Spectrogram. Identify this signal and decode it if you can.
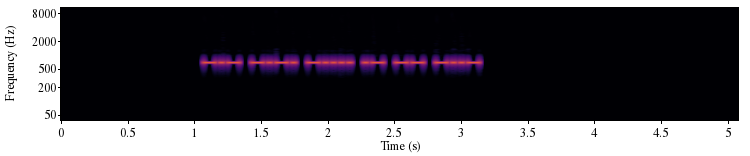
Morse code, heard as a keyed tone, about 39 wpm, 700 Hz. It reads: KC6AMX
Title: USA Call Signs - 6 Characters - 40wpm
